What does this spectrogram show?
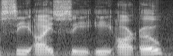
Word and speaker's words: Cicero: The C sound is hard. So the great Roman orator, whose name is spelled capital C-I-C-E-R-O, we think that would be pronounced Cicero.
